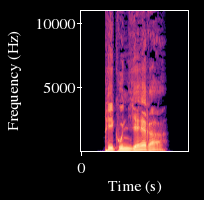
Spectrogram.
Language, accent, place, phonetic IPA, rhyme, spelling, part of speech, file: German, Germany, Berlin, [pekuˈni̯ɛːʁɐ], -ɛːʁɐ, pekuniärer, adjective, De-pekuniärer.ogg
- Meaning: inflection of pekuniär: 1. strong/mixed nominative masculine singular 2. strong genitive/dative feminine singular 3. strong genitive plural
